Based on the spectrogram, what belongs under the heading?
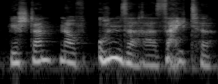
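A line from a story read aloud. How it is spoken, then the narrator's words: Desperate hiss. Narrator (German): zischte zu, ein wenig verzweifelt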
